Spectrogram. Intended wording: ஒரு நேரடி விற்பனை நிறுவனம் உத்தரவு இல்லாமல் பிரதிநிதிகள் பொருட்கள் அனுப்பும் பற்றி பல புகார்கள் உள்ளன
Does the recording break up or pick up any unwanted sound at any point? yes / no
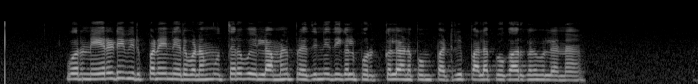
no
